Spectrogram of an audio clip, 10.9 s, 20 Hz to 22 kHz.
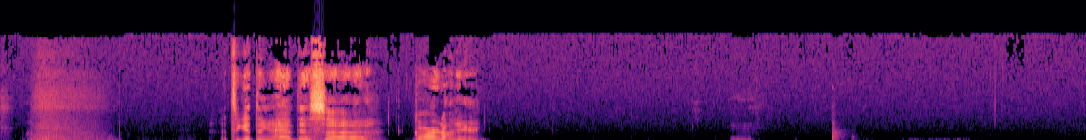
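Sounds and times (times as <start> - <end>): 
breath blowing into microphone: 0.0 - 1.2
speech: 2.2 - 4.9.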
